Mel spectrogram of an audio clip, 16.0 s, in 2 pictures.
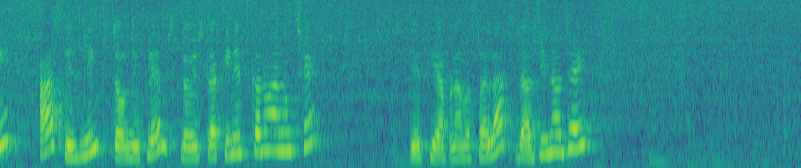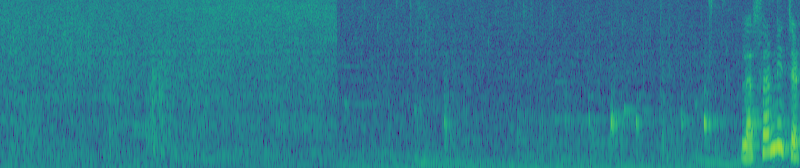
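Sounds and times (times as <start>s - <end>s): paste sizzling in oil: 0.0s - 15.5s
spatula knocks: 13.9s - 15.3s.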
